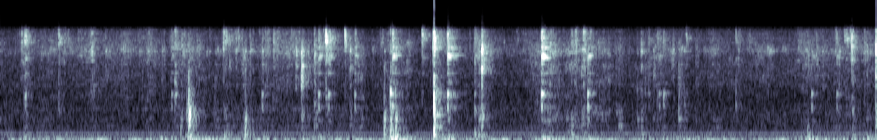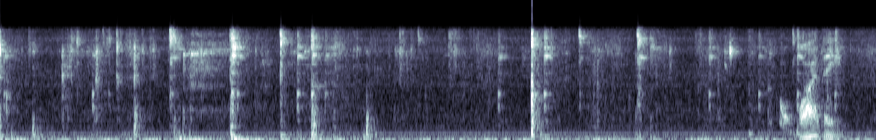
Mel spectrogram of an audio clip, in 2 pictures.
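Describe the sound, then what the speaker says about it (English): A spoon stirs a carrot cake mixture in a bowl, giving repeated close scrapes and light clinks in an uneven rhythm, with talking heard alongside. "it says to mix that in with the carrot mixture with a spoon"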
